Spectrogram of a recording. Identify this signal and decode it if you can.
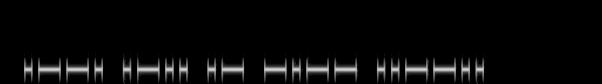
Morse code, heard as a keyed tone, about 17 wpm, 700 Hz. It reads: PLAY?
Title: Sentences from Top 300 Words and Abbreviations 17wpm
